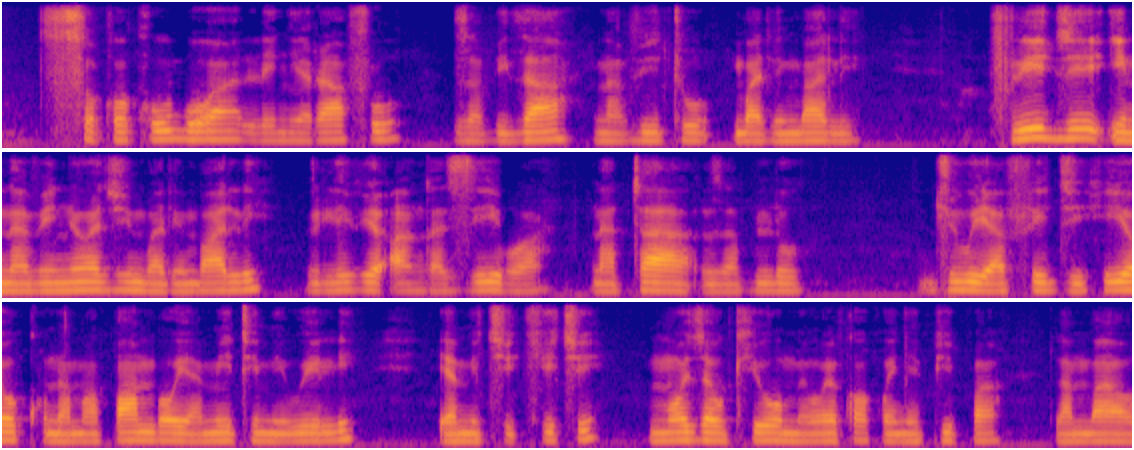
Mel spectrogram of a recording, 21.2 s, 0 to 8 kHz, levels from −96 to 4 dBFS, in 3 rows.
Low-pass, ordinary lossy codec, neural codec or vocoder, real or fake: 7.2 kHz; Opus, 64 kbps; codec, 16 kHz, 4 kbps, FunCodec, trained on LibriTTS, 50 frames a second; fake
